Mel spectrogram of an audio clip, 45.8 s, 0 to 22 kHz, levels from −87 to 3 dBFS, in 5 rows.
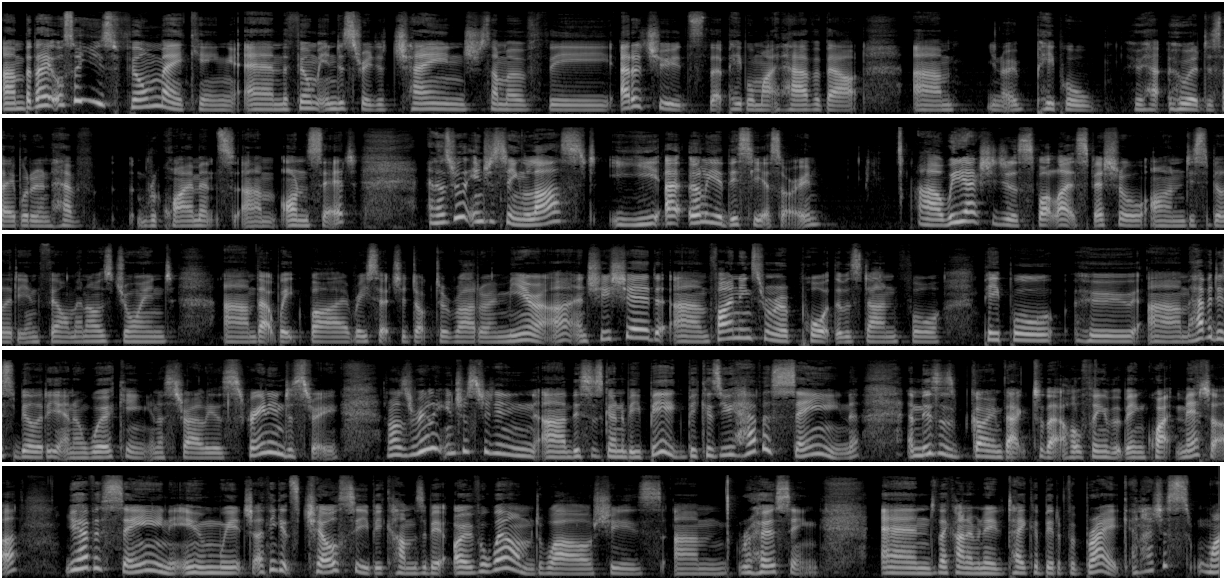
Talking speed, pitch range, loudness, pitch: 210 wpm, 175-235 Hz, -31 LUFS, 190 Hz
